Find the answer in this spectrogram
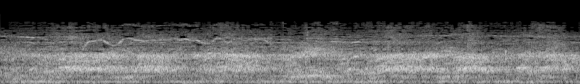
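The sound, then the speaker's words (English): A crowd of opposition supporters chants slogans against the government overnight in a suburb of the northwest city of Jisr Shagur, a dense, loud wall of voices in unison that stays steady throughout, with a few higher cries cutting through. “Small crowds of opposition supporters chanted slogans against the government in a suburb of the northwest city of Jisr Shagur overnight, according to a Facebook group.”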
